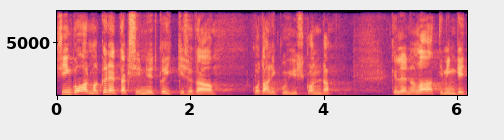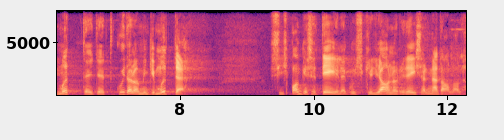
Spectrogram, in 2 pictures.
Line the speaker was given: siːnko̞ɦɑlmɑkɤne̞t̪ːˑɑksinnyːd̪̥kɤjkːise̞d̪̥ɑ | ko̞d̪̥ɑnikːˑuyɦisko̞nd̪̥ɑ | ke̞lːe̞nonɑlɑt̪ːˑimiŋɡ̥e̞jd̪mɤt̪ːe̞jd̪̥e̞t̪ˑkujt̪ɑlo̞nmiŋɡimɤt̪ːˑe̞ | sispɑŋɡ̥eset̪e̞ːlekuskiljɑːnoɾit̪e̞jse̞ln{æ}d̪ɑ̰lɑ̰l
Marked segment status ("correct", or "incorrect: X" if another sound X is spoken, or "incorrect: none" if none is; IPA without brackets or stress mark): correct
